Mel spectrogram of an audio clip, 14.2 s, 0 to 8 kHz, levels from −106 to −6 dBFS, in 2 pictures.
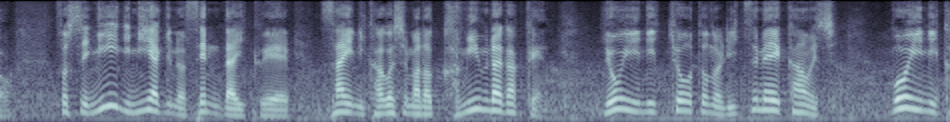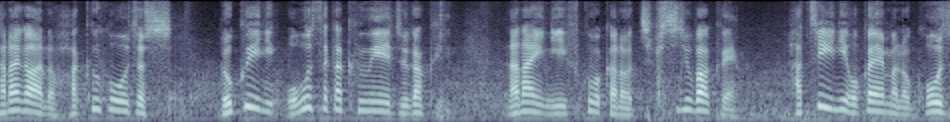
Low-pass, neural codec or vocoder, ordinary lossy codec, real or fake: none; codec, 16 kHz, 2 kbps, FunCodec, trained on LibriTTS, 25 frames a second; none; fake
